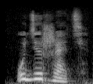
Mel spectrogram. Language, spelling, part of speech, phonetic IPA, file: Russian, удержать, verb, [ʊdʲɪrˈʐatʲ], Ru-удержать.ogg
- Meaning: 1. to retain, to hold, to withhold 2. to balance, to place or set an object so that it does not fall 3. to suppress 4. to deduct, to keep back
